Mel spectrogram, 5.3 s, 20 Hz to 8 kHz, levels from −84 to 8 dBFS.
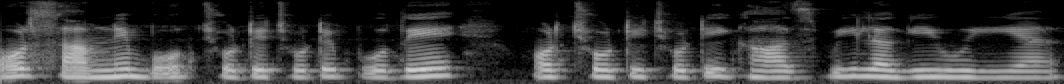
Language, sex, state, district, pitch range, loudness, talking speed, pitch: Hindi, female, Haryana, Charkhi Dadri, 185-205 Hz, -21 LUFS, 160 wpm, 195 Hz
